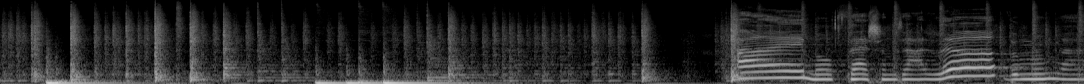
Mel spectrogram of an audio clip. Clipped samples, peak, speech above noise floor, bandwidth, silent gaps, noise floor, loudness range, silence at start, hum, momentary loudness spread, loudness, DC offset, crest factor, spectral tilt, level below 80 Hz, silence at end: under 0.1%; -8 dBFS; 25 dB; 19 kHz; none; -50 dBFS; 6 LU; 0 s; none; 17 LU; -26 LUFS; under 0.1%; 18 dB; -5 dB/octave; -28 dBFS; 0 s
